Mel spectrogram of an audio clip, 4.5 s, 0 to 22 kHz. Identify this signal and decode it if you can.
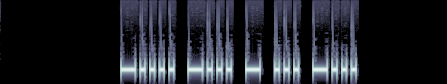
Morse code, heard as a keyed tone, about 25 wpm, 700 Hz. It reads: 6BTSB
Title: Five Challenging Letter-Number Combinations 25wpm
